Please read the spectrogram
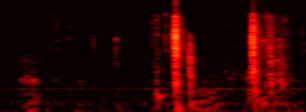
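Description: Thin plastic water bottle crackling as it is handled and raised for a drink: a few faint clicks, then two sharper cracks in the second half.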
